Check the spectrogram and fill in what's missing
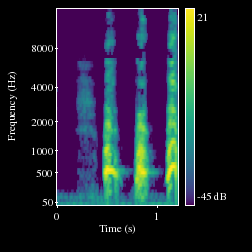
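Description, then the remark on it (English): A dog barks three times in quick succession, each bark sharp and loud, with brief silent gaps between them and no one speaking. “Let the dog out.”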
